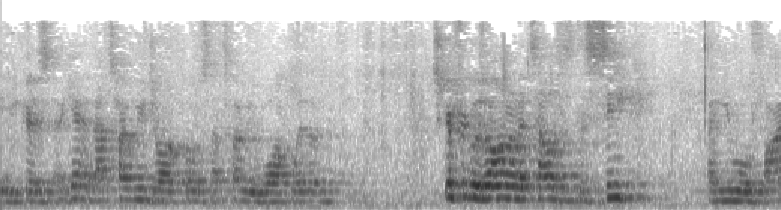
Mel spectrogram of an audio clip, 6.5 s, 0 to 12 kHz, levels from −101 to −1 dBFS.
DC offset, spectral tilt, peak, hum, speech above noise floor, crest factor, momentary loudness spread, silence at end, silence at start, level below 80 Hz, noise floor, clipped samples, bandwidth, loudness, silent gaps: under 0.1%; -6 dB/octave; -14 dBFS; none; 21 dB; 18 dB; 22 LU; 0 s; 0 s; -64 dBFS; -53 dBFS; under 0.1%; 8.8 kHz; -32 LUFS; none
